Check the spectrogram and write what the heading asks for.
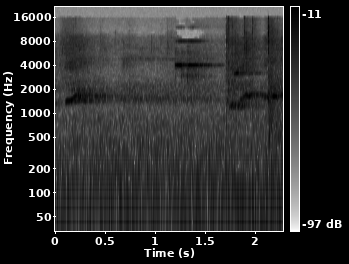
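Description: A few soft, high whistle-like tones, each a short held note, some with a small upward slide at the start, over a low steady background rumble.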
